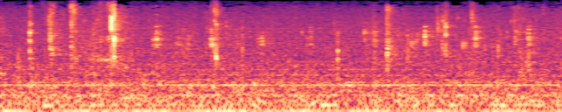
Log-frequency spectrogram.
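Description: Close-up chewing of crispy fried chicken strips: faint, irregular crunches and mouth clicks over a steady faint hum.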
